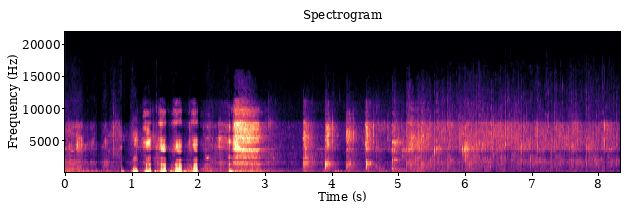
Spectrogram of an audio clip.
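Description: An audience breaks into applause for the speaker not playing a guitar, starting with a few sharp claps mixed with voices or laughter, then settling into a steady, moderately loud patter of clapping that continues to the end.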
